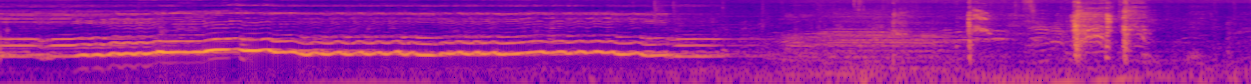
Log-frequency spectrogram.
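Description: A woman reciting Quranic verses in the melodic tilawah style through a microphone, holding one long ornamented phrase with a wavering, trilling pitch that ends about seven seconds in. After it comes a quieter stretch of background noise with a few short sharp sounds near the end.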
